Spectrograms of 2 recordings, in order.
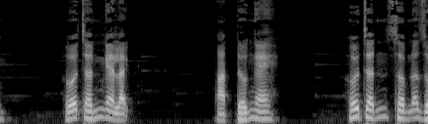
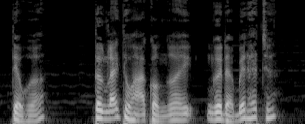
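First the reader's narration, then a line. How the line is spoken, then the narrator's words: Quiet question. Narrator (Vietnamese): Hắn nhỏ giọng hỏi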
